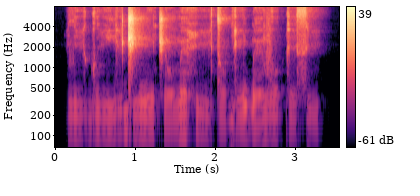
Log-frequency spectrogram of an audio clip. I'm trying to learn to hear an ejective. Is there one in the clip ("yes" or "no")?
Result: no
